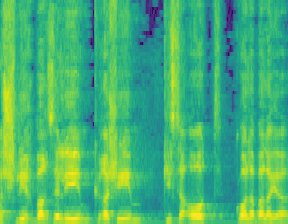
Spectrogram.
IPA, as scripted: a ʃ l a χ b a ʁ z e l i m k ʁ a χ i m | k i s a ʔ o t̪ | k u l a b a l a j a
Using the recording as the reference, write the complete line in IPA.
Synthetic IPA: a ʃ l i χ b a ʁ z e l i m k ʁ a ʃ i m | k i s a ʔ o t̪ | k o l a b a l a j a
